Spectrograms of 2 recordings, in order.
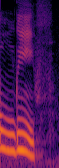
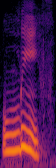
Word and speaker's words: Leif: Leaf is spelled a little differently because that's the name of the character.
